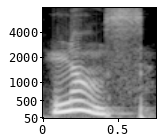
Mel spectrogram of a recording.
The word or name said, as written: lances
